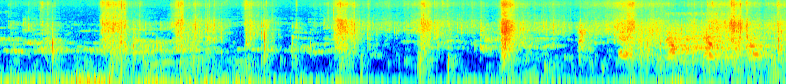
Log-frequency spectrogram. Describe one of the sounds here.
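A person steps along a fallen dead log.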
